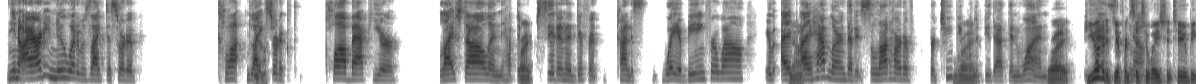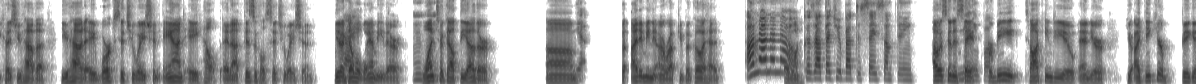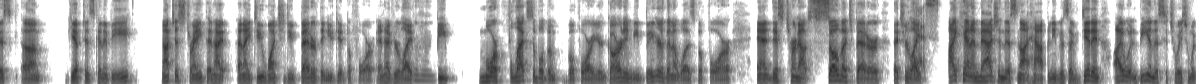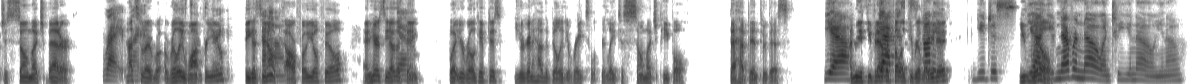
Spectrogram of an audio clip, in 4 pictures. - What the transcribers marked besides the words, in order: tapping; stressed: "so"; other background noise
- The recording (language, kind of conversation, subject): English, advice, How can I turn my hope into a clear plan to set and achieve personal goals?
- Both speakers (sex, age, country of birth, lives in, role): female, 60-64, France, United States, user; male, 50-54, United States, United States, advisor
